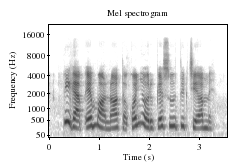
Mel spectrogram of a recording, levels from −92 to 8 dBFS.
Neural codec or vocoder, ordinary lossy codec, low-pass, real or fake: autoencoder, 48 kHz, 128 numbers a frame, DAC-VAE, trained on Japanese speech; none; 14.4 kHz; fake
